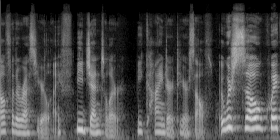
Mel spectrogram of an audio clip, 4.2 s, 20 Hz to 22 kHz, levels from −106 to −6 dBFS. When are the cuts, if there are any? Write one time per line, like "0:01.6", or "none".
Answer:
0:01.0
0:03.2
